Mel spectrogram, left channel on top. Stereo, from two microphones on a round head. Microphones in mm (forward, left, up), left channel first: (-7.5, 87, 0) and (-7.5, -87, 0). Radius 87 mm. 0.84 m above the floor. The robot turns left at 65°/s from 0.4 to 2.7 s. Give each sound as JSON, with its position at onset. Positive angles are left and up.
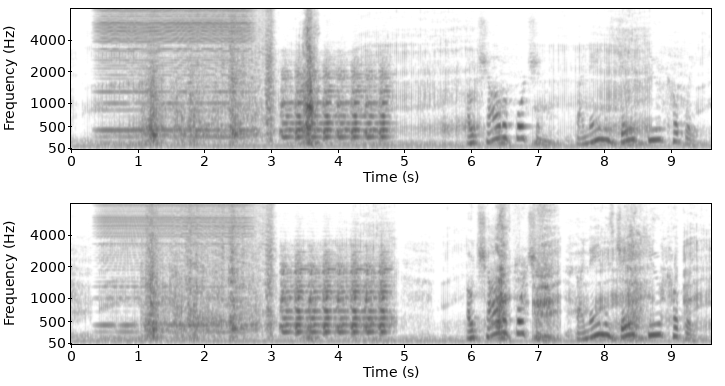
{"t": 1.0, "sound": "footsteps", "side_deg": -80, "distance_m": 6.5}
{"t": 3.1, "sound": "a violin", "side_deg": -35, "distance_m": 2.5}
{"t": 5.9, "sound": "a man speaking", "side_deg": -55, "distance_m": 0.7}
